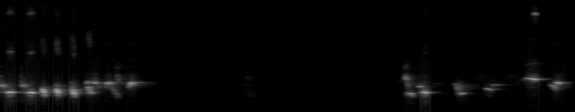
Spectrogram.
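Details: Master recording of greater green leafbird song for training songbirds, beginning with a fast burst of rippling chirps for a second and a half, then silence, then scattered whistled and twittering phrases.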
